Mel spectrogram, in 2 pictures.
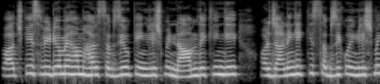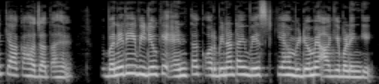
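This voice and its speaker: High-voiced woman teaching slow drills. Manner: slow, drilling pronunciation with repeated questions and answers. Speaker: English teacher. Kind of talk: spoken language lesson.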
